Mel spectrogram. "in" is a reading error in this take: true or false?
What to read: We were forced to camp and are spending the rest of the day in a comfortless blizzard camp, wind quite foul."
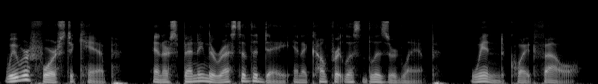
false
